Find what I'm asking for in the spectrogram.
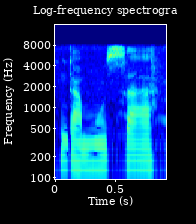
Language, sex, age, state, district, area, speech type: Assamese, female, 30-45, Assam, Sivasagar, rural, spontaneous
